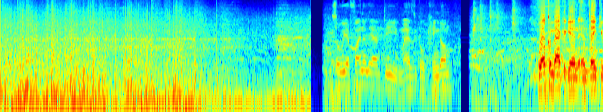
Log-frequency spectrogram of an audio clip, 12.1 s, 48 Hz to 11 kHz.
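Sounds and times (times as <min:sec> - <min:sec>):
fireworks booming and crackling: 0:00.0 - 0:06.2
sharp firework crack: 0:00.0 - 0:06.2.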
